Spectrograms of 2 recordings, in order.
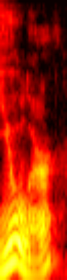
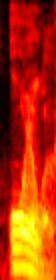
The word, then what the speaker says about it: Euler: the last name as Euler but actually it's pronounced Euler so his name is oil this is Euler's number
